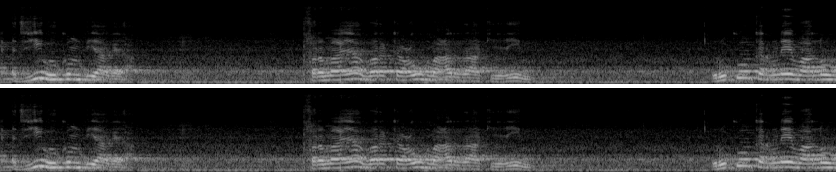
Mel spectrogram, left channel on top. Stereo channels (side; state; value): both; identical; correlation 1.00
